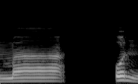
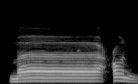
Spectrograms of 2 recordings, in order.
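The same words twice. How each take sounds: First: MA'UN with a plain glottal vowel instead of the ain; long MA, then a simple UN with no throat squeeze; MA'UN without ain. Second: MA'UN with a clear throaty ain opening the second syllable; correct ain in MA'UN. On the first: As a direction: demonstrate MA'UN mispronounced, missing its Arabic ain. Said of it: "bukan ma'un". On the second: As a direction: stretch the MA, then squeeze the throat for 'UN. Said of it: "pakai ain". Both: Shown as a demonstration.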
